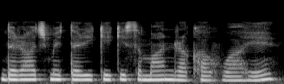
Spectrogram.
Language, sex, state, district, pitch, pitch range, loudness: Hindi, female, Arunachal Pradesh, Papum Pare, 215 Hz, 200-225 Hz, -15 LUFS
